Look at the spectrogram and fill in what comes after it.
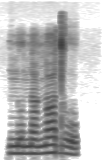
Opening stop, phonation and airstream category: plain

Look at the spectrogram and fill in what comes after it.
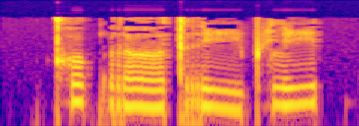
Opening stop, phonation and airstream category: aspirated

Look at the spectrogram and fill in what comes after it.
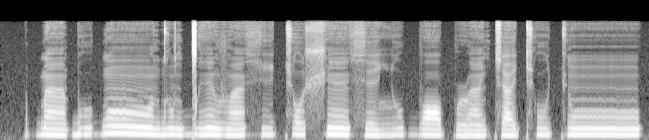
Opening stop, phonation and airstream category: implosive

